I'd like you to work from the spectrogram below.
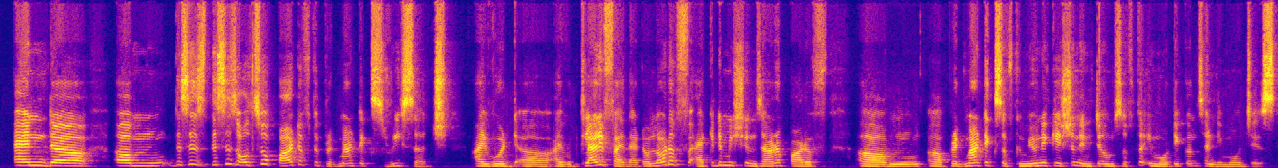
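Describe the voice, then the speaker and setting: Speaking fairly quickly with an Odisha accent, a woman uses a fairly high pitch that swings very widely. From India (Odisha). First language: Odia. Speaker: professor. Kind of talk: lecture Q&A. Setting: video call. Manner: hesitant, many fillers.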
